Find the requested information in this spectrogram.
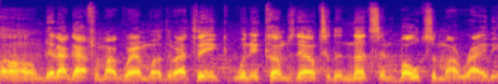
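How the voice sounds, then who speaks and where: A man speaks with a very deep, low pitch and fairly even intonation. Noticeable background noise runs under him. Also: moderate pace, hardly any pauses. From Milwaukee, Wisconsin. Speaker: poet and slam poetry performer. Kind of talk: interview answer. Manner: bold, full of conviction.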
